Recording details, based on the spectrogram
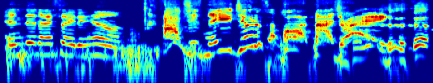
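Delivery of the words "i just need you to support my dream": slow, shouted dramatic plea. Retold or imitated. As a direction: belt it out like a hurt dreamer. Wife pleads, shouted.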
